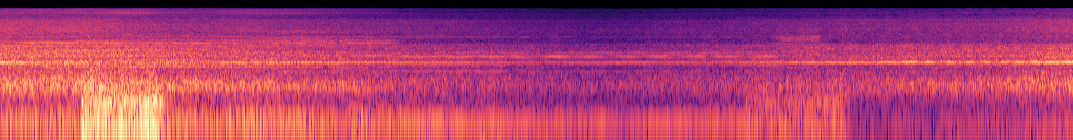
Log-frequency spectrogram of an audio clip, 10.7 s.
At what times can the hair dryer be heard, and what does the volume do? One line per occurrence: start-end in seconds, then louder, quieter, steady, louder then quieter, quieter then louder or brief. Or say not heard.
0.0-10.6 quieter then louder.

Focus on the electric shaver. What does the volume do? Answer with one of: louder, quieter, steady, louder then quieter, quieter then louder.
quieter.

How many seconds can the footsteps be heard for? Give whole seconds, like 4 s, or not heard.
not heard.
